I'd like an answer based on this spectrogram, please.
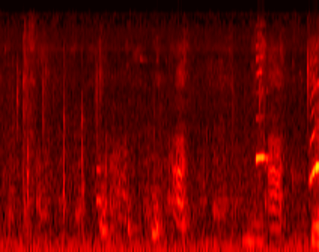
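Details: Mocha's eleven-day-old Labrador Retriever puppies eating and crawling off to sleep; soft scattered squeaks and short whimpers, ending in a sharper rising whine, with faint background music and rustling.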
